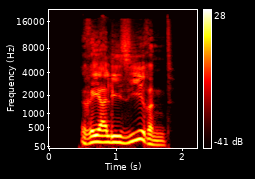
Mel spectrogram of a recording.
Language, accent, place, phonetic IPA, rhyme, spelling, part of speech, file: German, Germany, Berlin, [ʁealiˈziːʁənt], -iːʁənt, realisierend, verb, De-realisierend.ogg
- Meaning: present participle of realisieren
